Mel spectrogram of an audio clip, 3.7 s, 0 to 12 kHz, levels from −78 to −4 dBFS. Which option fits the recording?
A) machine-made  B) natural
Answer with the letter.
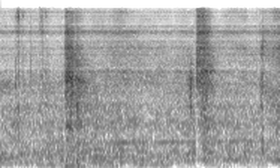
A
